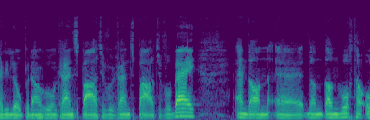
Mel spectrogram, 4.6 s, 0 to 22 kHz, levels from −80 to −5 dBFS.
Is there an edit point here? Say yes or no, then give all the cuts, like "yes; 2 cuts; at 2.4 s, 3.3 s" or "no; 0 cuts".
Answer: no; 0 cuts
